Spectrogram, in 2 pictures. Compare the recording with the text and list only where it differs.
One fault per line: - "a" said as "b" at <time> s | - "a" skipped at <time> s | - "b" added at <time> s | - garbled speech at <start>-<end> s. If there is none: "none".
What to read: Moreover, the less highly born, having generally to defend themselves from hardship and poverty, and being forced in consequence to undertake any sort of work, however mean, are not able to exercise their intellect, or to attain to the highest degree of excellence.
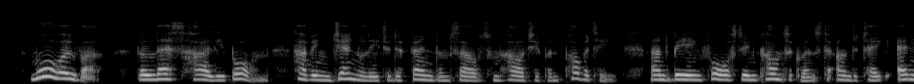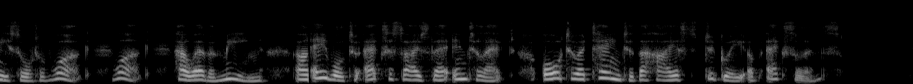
- "work" added at 10.3 s
- "not" skipped at 12.2 s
